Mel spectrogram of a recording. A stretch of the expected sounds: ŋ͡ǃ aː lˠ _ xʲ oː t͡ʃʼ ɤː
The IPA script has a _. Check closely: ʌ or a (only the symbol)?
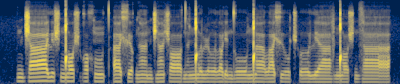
a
